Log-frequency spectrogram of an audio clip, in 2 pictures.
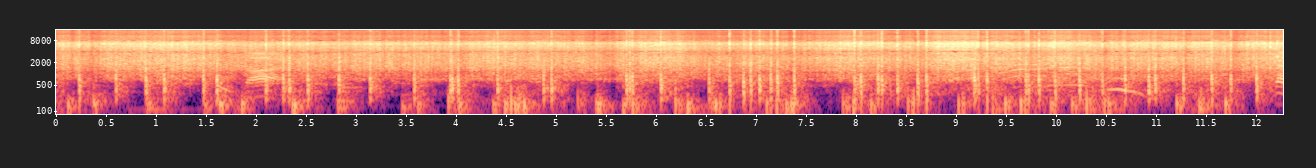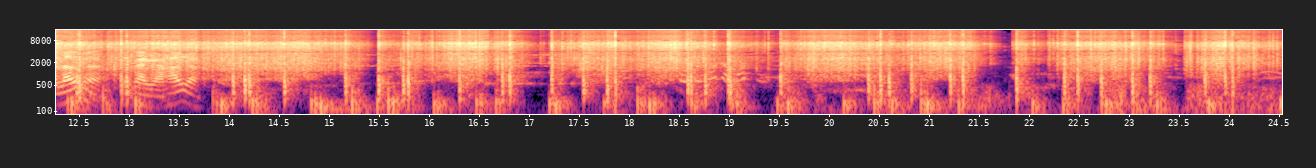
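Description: Fireworks crackle and pop rapidly overhead.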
